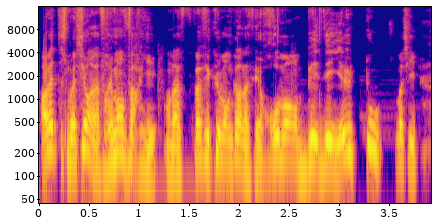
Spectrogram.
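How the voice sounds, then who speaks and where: A man's voice: fairly high pitch, animated, very fast, dark tone, slightly rough, dry recording. Chatty man hosting a manga haul. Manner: chatty, many fillers and restarts, laughs at himself. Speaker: manga channel host. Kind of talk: casual monthly haul video.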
